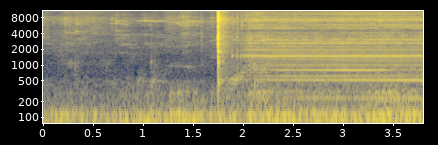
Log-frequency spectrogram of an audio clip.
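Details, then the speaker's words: Refrigerator compressor starting on its original overload and PTC after repair of a not-cooling, stalling compressor: sharp relay click then steady low hum with faint even whine; current dropping from 0.95 to 0.8, running normally. "Nah, ini sudah jalan dia. Ini di 0,95 91 0,8, makin dia turun berarti kulkas ini sudah kembali normal dan awet lagi, mudah-mudahan ya."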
